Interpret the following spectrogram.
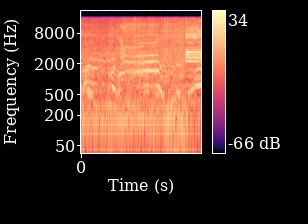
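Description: Young men riding a motorcycle whoop and call out in long, high-pitched voices that slide up and down, over the steady running of the motorcycle engine.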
